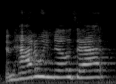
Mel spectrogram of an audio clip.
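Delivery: ordinary delivery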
